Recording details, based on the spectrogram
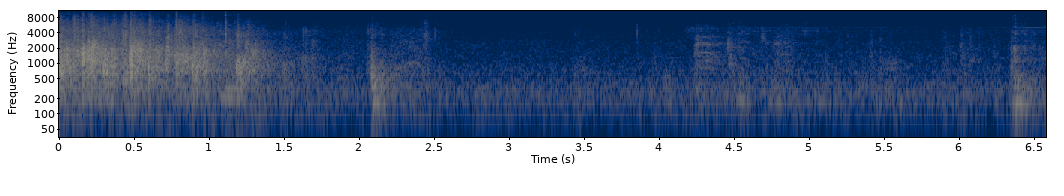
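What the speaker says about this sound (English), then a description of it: "maybe we should give even a bigger round of applause" Applause from the audience at an IMF public lecture in The Gambia: a brief burst of clapping swells at the start, fades out within about two seconds, then gives way to a quiet room with a few scattered knocks.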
